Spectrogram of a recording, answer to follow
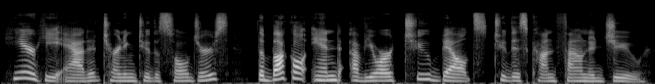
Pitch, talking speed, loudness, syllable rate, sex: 180 Hz, 165 wpm, -22 LUFS, 4.3 syllables/s, female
